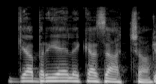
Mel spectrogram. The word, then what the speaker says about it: Gabriele Casaccia: Did I say your name correctly? – Gabriele Casaccia. – Casaccia. – Perfetto.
